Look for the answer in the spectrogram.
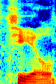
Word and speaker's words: Thiel: however you pronounce his last name. – It's Thiel.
